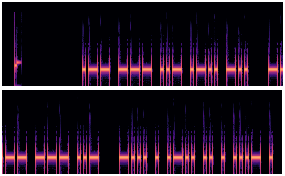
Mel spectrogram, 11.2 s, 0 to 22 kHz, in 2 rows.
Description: Morse code, heard as a keyed tone, about 20 wpm, 700 Hz. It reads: WOULD YOU BELIEVE
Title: Sentences from Top 1300 Words 20wpm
